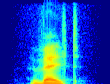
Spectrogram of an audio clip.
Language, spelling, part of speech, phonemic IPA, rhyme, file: German, Welt, noun, /vɛlt/, -ɛlt, De-Welt.ogg
- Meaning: world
